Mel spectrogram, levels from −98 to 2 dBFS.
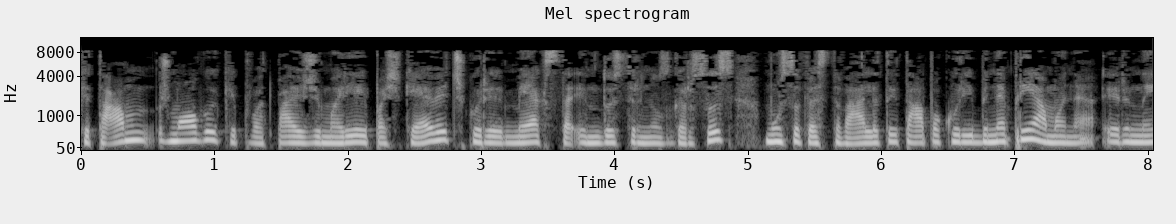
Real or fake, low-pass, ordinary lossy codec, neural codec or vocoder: real; 10.8 kHz; MP3, 32 kbps; none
